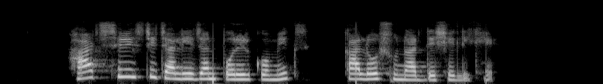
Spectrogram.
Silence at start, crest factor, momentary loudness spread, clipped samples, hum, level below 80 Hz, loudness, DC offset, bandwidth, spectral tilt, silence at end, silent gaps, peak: 0.7 s; 16 dB; 11 LU; under 0.1%; none; -54 dBFS; -17 LUFS; under 0.1%; 7.8 kHz; -5.5 dB/octave; 1.1 s; 3.14-3.44 s; -2 dBFS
